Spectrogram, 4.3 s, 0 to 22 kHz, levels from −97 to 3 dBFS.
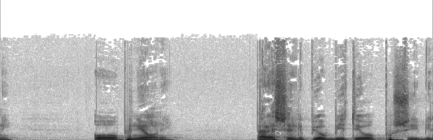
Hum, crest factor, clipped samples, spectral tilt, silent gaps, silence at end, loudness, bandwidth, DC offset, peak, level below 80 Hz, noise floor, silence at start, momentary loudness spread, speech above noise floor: none; 18 dB; under 0.1%; -5 dB/octave; none; 0 s; -17 LUFS; 16.5 kHz; under 0.1%; 0 dBFS; -24 dBFS; -57 dBFS; 0 s; 9 LU; 41 dB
